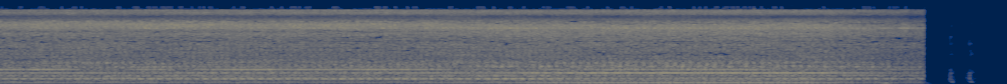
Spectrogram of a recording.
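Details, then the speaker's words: Brand-new Electrolux front-load washer on spin: a loud, steady roaring hum like a jet engine from the high spin rpm, with no knocks or scraping; normal spin noise for this machine. "the sound I assume that they're concerned with is the high RPMs of the sound. It's like a jet engine, right? So this is normal."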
